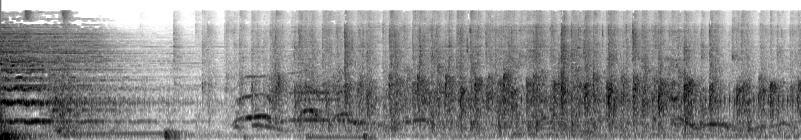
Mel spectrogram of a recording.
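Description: A live rock band's last chord ringing out on electric guitars and fading over about two seconds, then audience clapping with voices calling out.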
